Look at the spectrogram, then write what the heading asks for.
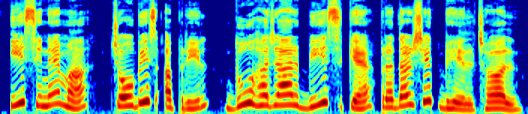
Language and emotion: Maithili, neutral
